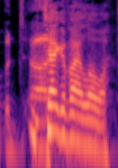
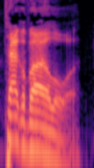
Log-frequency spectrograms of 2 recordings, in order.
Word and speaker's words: Tagovailoa: Tua Tagovailoa. – Tagovailoa, the starting quarterback for the Miami Dolphins.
